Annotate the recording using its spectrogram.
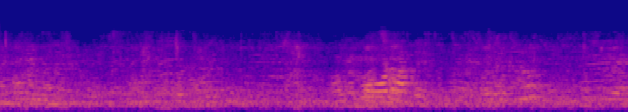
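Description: Indistinct chatter of many overlapping voices, with one voice rising louder a little past the middle.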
